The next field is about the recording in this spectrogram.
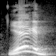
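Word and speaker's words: Jürgen: problem before top one uh yur gir is back oh that's right that's how you say it Jurgen the great man are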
